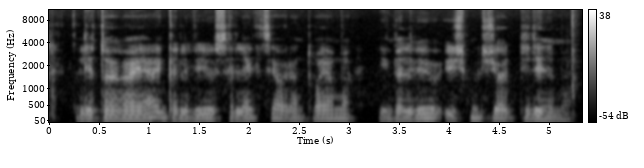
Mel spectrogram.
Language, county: Lithuanian, Kaunas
